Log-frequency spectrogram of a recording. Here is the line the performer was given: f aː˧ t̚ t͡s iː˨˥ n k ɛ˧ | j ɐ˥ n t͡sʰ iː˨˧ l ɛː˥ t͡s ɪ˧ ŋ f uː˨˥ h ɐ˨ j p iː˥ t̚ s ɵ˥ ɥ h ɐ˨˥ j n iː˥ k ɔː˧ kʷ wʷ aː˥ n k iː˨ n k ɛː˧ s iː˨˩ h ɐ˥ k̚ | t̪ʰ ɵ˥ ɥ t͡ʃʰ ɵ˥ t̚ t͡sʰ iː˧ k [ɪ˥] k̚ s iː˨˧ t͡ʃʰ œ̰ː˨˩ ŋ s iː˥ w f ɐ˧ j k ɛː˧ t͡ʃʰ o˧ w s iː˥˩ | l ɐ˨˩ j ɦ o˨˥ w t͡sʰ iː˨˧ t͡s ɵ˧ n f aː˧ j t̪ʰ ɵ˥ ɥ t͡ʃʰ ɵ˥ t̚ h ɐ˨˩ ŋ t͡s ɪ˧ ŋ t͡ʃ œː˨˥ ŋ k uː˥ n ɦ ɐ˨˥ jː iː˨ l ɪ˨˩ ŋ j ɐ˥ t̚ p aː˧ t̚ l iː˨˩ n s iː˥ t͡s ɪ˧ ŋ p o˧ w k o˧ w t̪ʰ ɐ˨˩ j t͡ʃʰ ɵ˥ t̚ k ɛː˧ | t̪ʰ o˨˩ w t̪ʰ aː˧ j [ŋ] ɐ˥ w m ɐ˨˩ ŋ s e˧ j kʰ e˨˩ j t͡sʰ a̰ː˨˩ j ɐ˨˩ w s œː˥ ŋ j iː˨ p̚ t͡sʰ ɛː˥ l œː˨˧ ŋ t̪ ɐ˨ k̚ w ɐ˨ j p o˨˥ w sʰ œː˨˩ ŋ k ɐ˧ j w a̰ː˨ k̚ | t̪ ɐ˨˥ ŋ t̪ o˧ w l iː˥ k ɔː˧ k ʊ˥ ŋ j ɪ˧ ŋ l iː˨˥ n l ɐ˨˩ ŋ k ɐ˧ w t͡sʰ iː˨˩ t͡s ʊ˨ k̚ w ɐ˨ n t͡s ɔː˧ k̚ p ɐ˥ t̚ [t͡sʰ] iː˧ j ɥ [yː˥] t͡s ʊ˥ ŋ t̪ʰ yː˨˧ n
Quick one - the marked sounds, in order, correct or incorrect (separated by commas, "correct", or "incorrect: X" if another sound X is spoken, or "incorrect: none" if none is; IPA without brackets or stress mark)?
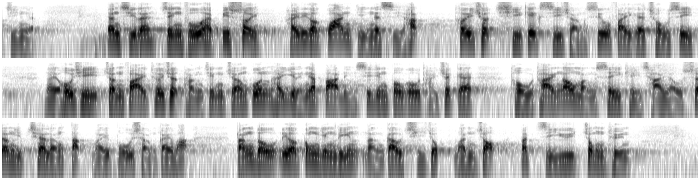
correct, correct, incorrect: t͡s, correct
